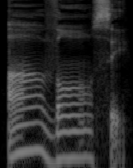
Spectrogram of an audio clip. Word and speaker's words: avancer: Okay, when you combine A and N, you get the nasal en, avancer.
